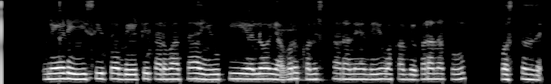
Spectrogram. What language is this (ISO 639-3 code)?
tel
